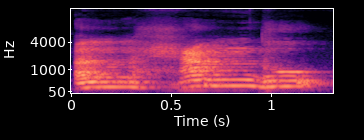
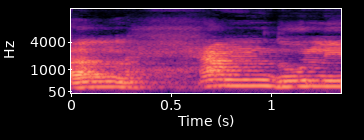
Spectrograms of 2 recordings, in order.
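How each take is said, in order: Both takes have the same delivery.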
